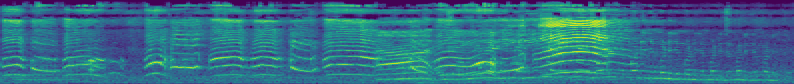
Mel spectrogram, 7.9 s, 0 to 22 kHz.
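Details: A 1-month-old baby cries loudly in rising, strained bursts after first vaccination, with an adult voice murmuring comfort nearby.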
